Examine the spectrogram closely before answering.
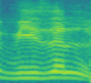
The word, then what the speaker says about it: Vezel: में इजाफा करता चलूं कि पाकिस्तान में बहुत सारे लोग इसको वीजल कहते हैं सो ये वीजल नहीं है हम इसको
